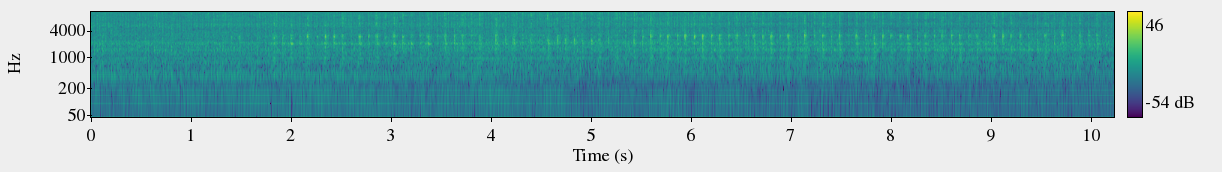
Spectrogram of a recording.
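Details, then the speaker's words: BMW X5 E70 M57 diesel at idle, heard through the open oil filler. A steady light knock of about three per second comes from the camshaft-driven vacuum pump's floating coupling. It is harmless and normal. "а вот насколько как вокруг это нормальная работа привода слова и привода вакуумного на фото он должен включать потому что он плавают"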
